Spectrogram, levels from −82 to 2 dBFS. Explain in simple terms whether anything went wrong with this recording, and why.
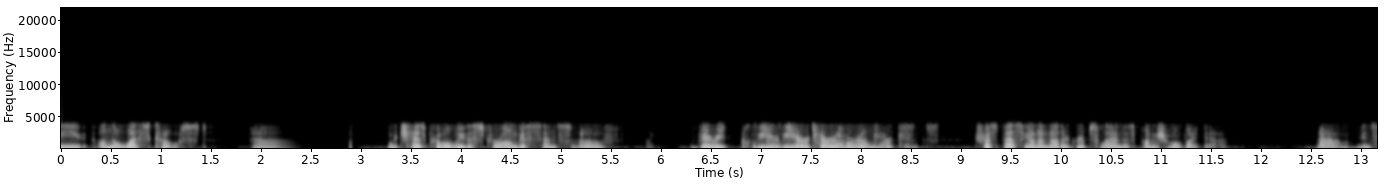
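From 2.06 to 2.92 s the sound smears into a fading buzz, then goes silent. That's likely a long network dropout, and about 0.6 s of audio is lost for good.

Right after, from 3.01 to 6.44 s, things run about 6% fast at normal pitch. That's a jitter buffer speed-up trimming roughly a fifth of a second to catch up.

From 7.05 to 8.77 s an equally loud copy trails about 0.3 s behind, starting and stopping abruptly. That's a doubled audio track, likely from a second, slower recording path.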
